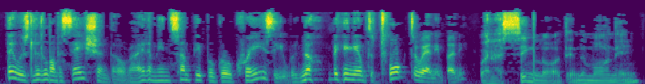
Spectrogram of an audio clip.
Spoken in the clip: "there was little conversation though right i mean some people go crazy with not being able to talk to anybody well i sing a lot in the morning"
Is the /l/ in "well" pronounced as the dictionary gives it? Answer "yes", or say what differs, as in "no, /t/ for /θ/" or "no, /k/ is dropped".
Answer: no, /n/ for /l/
